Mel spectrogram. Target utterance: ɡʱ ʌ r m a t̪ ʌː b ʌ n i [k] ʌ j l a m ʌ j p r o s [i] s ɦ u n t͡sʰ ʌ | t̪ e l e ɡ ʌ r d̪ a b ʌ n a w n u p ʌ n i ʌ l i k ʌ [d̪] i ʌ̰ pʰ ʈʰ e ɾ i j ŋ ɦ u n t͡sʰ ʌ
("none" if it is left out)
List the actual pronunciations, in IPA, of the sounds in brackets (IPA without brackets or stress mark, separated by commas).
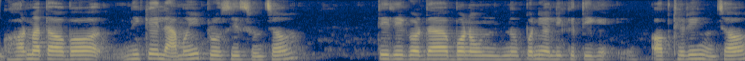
k, e, t̪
